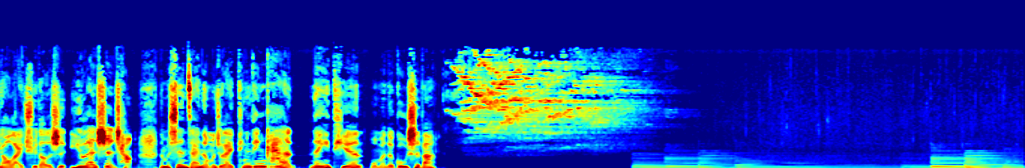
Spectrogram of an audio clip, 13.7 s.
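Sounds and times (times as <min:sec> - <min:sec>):
speech: 0:00.0 - 0:05.9, 0:08.4 - 0:09.0
rain falling in the morning: 0:08.5 - 0:13.6.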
